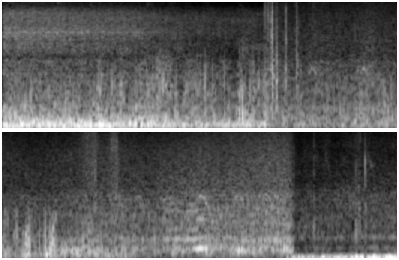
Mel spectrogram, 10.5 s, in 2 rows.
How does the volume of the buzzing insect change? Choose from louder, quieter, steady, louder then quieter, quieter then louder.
quieter then louder.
